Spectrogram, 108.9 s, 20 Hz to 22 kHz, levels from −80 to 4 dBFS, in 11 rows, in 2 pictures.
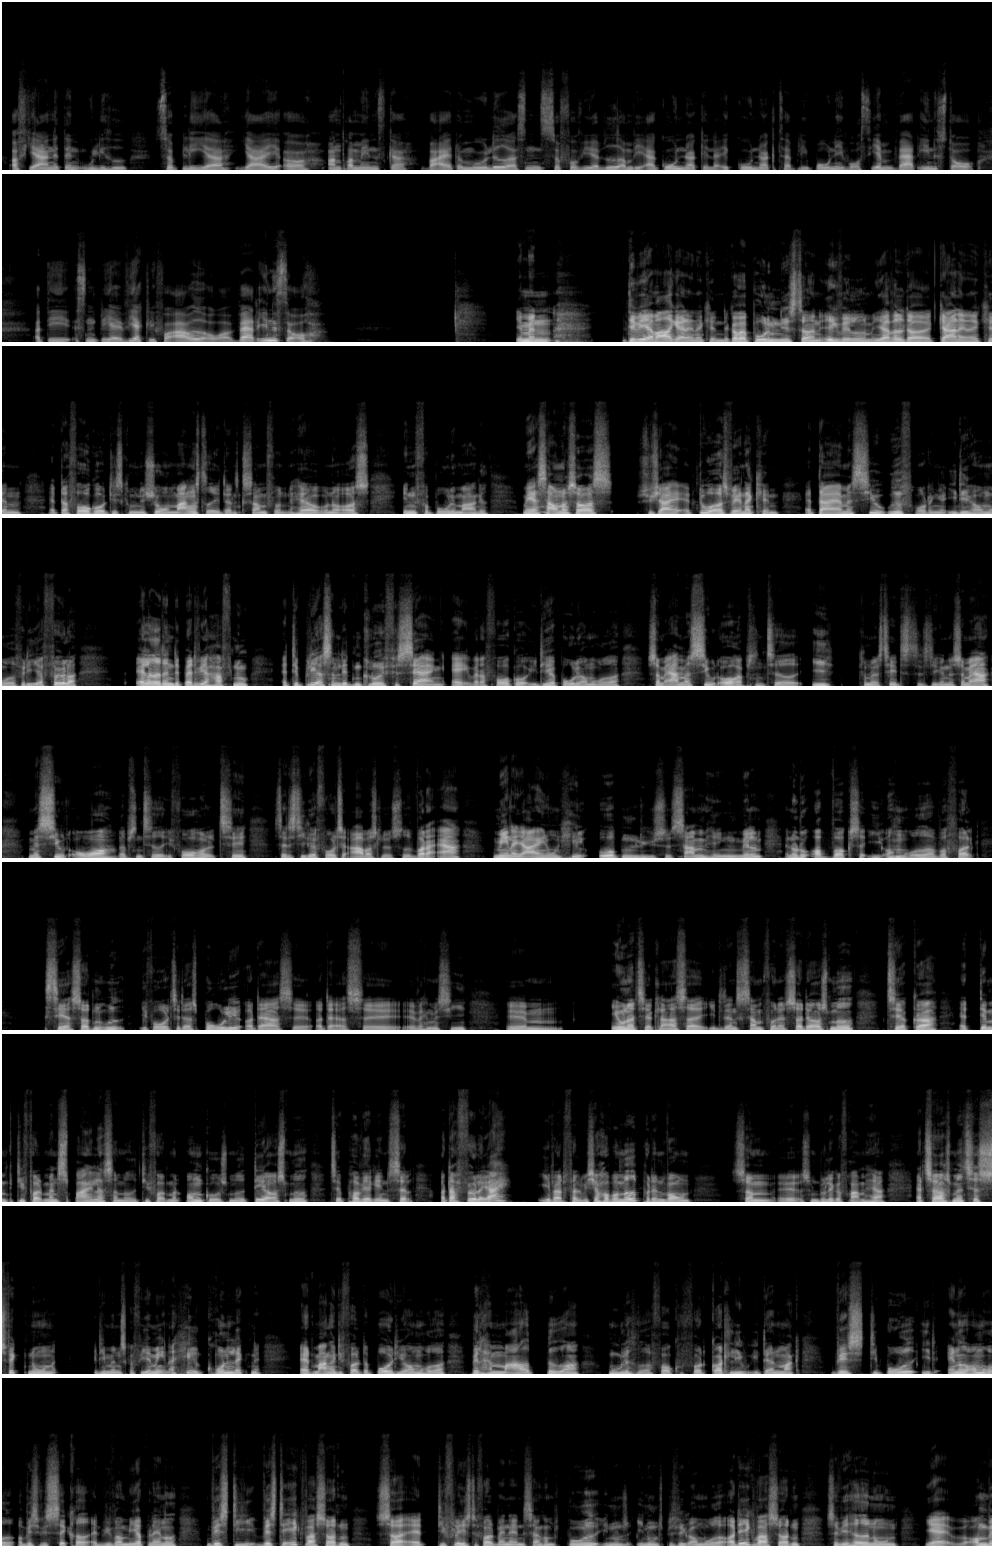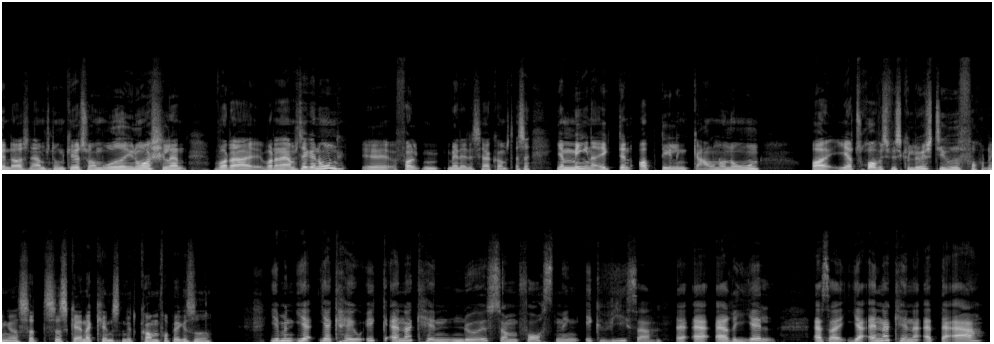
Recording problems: none

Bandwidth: 14.5 kHz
